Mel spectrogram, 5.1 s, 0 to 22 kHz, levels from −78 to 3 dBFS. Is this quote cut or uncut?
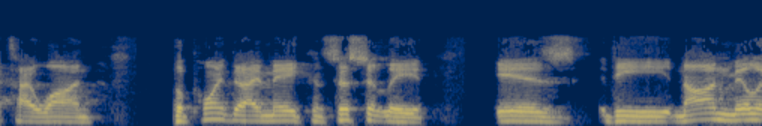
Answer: uncut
